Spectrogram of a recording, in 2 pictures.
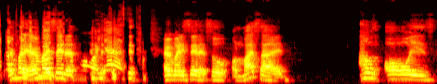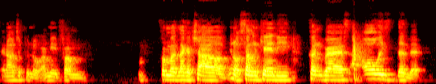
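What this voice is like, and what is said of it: Jamaican accent. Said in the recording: “I hear that Jamaican accent coming through really? Too.”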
